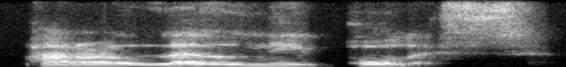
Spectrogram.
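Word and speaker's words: Paralelní polis: and in others power let's see if i can say right parallelney polis was the way they often pronounced it and um it's just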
